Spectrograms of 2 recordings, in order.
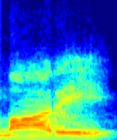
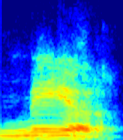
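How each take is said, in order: First: The vowel is 'aa' with an 'e' at the end. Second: The vowel is 'ay' ending in an 'r' sound. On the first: The speaker calls it wrong. "ना कि मारे" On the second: The speaker calls it right. "It's मेयर"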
